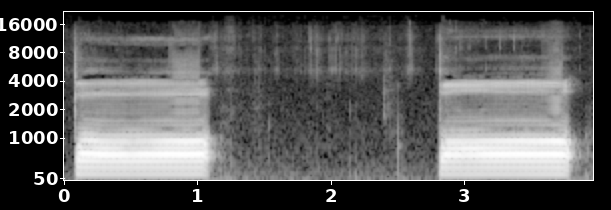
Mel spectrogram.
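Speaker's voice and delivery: a heavy, full-mouthed تو said loud; teacher punches تو out heavy and loud; said bold. Shown as a demonstration. Teacher shows students a heavy letter, loud. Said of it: "bold پڑھنا ہے".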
